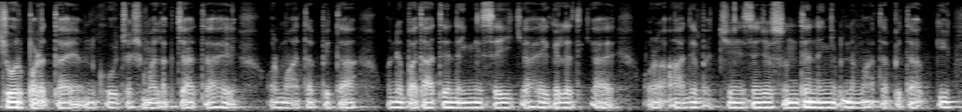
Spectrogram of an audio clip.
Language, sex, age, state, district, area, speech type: Hindi, male, 18-30, Madhya Pradesh, Bhopal, urban, spontaneous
